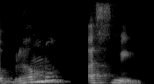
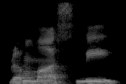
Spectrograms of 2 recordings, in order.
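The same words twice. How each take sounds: First: Slow ब्रह्म अस्मि with ब्रह्म and अस्मि spoken as separate words; ब्रह्म अस्मि spelled out word by word; split into two words. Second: Slow ब्रह्मास्मि with the long aa sound joining the two words; fuse them into ब्रह्मास्मि, drawing out the aa; ब्रह्मास्मि as one smooth word; joined form. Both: Shown as a demonstration. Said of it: "इसलिए डंडा लगा हुआ है आ का".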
